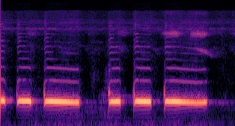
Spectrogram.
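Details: Juvenile Bangkok zebra dove calling as a lure for other birds to answer: pure, steady cooing notes in two groups of three, each group running from short to longer, drawn-out tones, with a quiet background.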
